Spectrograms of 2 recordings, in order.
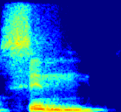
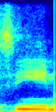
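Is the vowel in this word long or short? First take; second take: short; long. First: The vowel is short, like English sin. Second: The vowel is long, like English seen. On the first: The speaker calls it right. "No, sin" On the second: The speaker calls it wrong. "Not seen like he was seen at the mall"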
